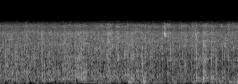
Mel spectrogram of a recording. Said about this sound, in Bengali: সকালবেলা থেকে একটানাই বৃষ্টি হচ্ছে, একটা মিনিটের জন্য কিন্তু বৃষ্টি বন্ধ হচ্ছে না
